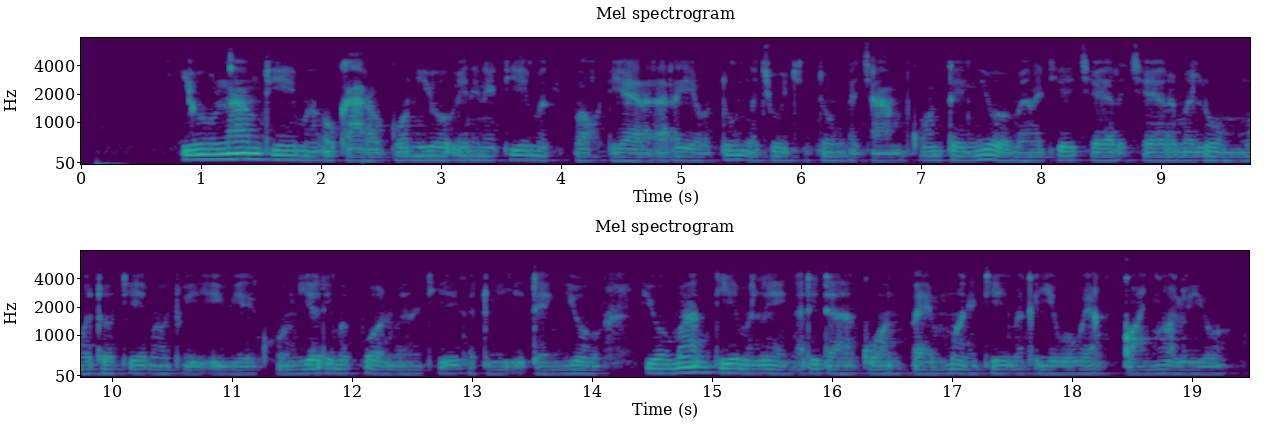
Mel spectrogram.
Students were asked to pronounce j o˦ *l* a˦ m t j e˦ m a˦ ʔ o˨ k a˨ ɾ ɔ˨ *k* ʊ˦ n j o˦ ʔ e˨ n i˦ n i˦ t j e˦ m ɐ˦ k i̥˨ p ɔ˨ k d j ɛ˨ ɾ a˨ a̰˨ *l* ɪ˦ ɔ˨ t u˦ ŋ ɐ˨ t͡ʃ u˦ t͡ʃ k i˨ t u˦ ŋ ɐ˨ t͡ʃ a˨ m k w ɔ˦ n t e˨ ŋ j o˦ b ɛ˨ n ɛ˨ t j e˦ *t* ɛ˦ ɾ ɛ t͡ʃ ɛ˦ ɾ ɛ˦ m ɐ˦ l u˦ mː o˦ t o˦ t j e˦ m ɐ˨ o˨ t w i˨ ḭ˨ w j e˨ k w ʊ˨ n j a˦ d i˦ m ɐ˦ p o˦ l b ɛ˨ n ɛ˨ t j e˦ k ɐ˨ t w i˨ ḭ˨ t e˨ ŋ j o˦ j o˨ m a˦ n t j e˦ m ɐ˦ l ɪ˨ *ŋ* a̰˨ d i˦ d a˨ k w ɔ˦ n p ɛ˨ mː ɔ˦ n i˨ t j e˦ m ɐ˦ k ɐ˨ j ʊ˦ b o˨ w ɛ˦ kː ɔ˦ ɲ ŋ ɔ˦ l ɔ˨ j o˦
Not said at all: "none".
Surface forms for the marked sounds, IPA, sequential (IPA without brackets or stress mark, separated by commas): l, k, ɾ, t͡ʃ, ŋ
